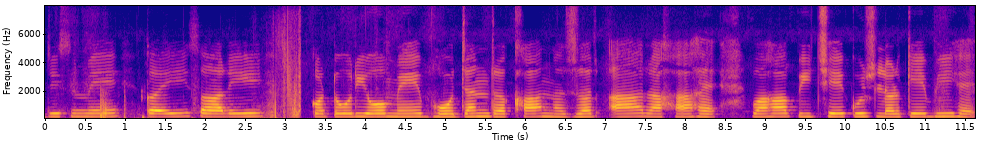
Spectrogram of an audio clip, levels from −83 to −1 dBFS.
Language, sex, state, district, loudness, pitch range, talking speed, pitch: Magahi, female, Bihar, Gaya, -16 LUFS, 210-220 Hz, 90 wpm, 215 Hz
